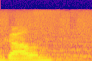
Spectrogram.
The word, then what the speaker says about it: Golem: you know some some sometimes it's pronounced golum I I always said Golem I don't know what's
